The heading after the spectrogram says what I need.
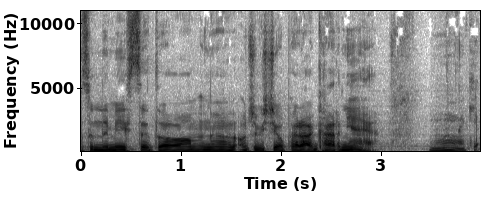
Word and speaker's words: Garnier: A to słynne miejsce to oczywiście opera Garnier. Jaki akcent francuski. Garnier.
